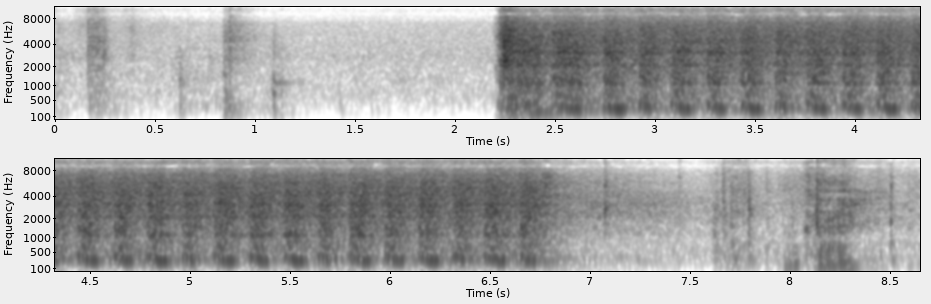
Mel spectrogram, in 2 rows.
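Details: 1985.5 Porsche 944 non-turbo, sat unused for years, after replacing two reference sensors: starter churns evenly for about four seconds without firing; owner suspects fuel evaporated overnight; crank no start.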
